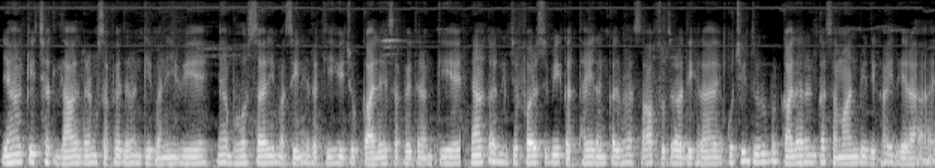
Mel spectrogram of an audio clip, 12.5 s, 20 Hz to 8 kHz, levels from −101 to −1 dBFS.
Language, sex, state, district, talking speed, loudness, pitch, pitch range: Hindi, male, Chhattisgarh, Raigarh, 235 wpm, -18 LUFS, 120 Hz, 115-125 Hz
